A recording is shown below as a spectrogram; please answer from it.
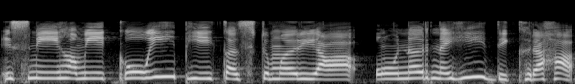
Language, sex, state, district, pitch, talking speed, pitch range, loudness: Hindi, female, Punjab, Fazilka, 270 Hz, 105 wpm, 250-285 Hz, -13 LUFS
